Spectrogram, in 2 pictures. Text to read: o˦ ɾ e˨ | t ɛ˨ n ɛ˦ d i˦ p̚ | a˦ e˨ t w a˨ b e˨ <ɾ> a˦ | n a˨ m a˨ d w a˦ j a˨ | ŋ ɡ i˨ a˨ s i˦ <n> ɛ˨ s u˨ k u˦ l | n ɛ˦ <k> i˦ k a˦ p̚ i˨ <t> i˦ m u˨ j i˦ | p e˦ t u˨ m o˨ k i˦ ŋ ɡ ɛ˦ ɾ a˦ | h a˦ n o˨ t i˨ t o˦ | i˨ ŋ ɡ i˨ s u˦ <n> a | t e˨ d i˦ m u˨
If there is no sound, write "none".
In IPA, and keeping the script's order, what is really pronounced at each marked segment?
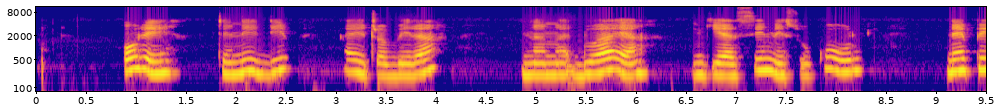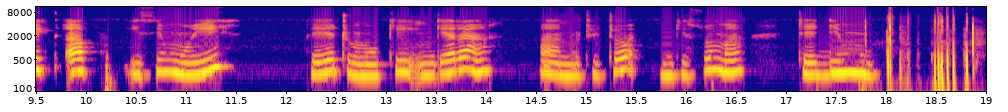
ɾ, n, p, s, m

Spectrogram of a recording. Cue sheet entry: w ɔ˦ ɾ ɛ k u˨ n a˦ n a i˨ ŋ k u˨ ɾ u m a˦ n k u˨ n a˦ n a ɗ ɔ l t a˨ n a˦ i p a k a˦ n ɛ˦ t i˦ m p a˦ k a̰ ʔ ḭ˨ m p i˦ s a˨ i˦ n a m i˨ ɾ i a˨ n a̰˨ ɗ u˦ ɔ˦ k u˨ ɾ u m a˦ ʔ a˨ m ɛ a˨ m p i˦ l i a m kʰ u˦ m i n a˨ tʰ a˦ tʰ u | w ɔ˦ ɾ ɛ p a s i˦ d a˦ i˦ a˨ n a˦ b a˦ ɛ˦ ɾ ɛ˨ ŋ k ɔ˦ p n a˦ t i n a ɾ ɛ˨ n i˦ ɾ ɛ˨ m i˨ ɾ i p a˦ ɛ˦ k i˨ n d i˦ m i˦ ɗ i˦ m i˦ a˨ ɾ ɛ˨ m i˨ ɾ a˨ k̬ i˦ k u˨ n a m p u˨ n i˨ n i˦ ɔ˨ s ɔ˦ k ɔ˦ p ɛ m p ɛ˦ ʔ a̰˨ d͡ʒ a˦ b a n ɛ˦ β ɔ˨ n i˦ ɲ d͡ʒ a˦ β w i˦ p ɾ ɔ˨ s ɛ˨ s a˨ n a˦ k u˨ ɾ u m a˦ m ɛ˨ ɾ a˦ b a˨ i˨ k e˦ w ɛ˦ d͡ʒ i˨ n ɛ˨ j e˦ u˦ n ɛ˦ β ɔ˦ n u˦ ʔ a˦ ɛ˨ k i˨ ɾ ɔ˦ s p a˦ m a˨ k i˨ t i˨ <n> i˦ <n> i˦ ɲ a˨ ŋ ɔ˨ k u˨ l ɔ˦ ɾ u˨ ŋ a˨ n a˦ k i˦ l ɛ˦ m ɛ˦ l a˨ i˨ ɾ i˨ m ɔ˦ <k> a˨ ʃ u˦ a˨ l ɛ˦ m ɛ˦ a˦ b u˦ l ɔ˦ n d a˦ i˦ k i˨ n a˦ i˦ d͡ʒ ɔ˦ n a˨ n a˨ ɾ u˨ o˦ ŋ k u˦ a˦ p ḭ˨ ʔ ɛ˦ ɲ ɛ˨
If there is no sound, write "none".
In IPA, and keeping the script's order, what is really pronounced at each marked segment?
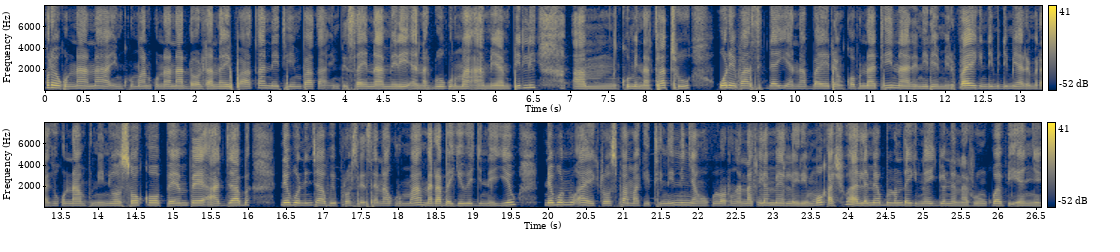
n, n, k

